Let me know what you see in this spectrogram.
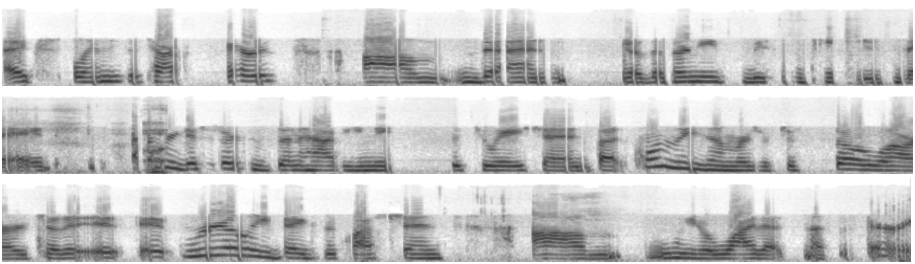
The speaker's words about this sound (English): I know I'm, I'm bugging you on a cell phone. You're breaking up a little bit. Are you driving or are you, uh, are you stopped somewhere?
